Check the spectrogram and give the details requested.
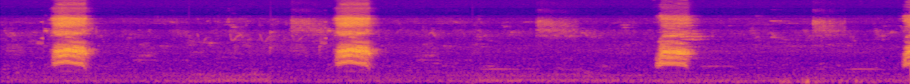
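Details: Crow giving harsh, broadband caws, single calls spaced about three seconds apart, with faint background hum.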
